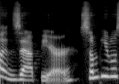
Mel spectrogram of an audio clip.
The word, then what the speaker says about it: Zapier: I call it Zapier. Some people say Zapier, but I call it Zapier. Yeah. Okay, like it's Zap, right?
